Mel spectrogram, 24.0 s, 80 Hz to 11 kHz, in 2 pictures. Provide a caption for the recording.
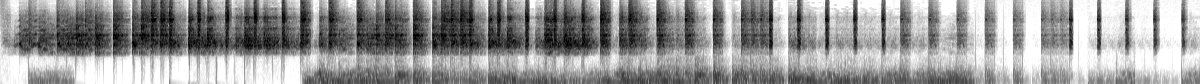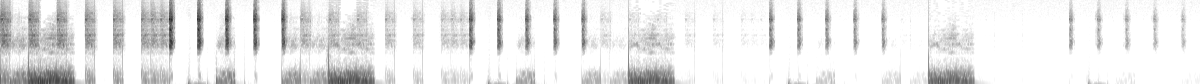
Flower loop 80 bpm 6
Since I really liked his description I had to pay him an honour by remixing this samples. I cutted up his sample, pitched some parts up and/or down, and mangled it using the really very nice VST plugin AnarchyRhythms.v2. Mastering was done within Wavelab using some EQ and multiband compression from my TC Powercore Firewire. This loop is loop 6 of 9.
80bpm, loop, rhithmic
